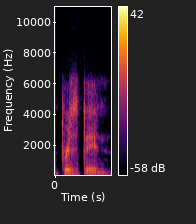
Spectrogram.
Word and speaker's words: Brisbane: This is how you can tell that I was actually in Australia because I didn't go to Brisbane. I went to Brisbane. That's how it's pronounced.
